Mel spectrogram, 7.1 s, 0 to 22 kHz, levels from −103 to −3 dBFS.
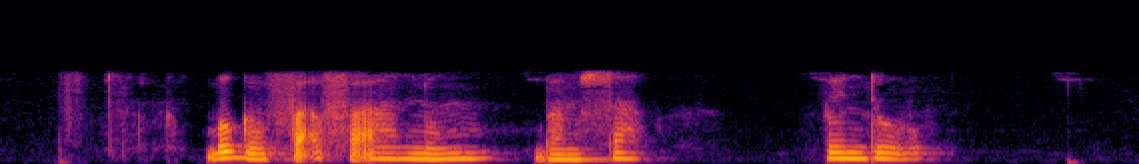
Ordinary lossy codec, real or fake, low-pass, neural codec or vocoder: AAC, 32 kbps; real; 3.6 kHz; none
